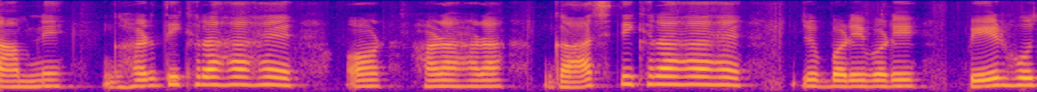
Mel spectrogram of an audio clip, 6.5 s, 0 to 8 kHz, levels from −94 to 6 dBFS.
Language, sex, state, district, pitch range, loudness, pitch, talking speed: Hindi, female, Punjab, Pathankot, 195-245 Hz, -16 LUFS, 205 Hz, 150 wpm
